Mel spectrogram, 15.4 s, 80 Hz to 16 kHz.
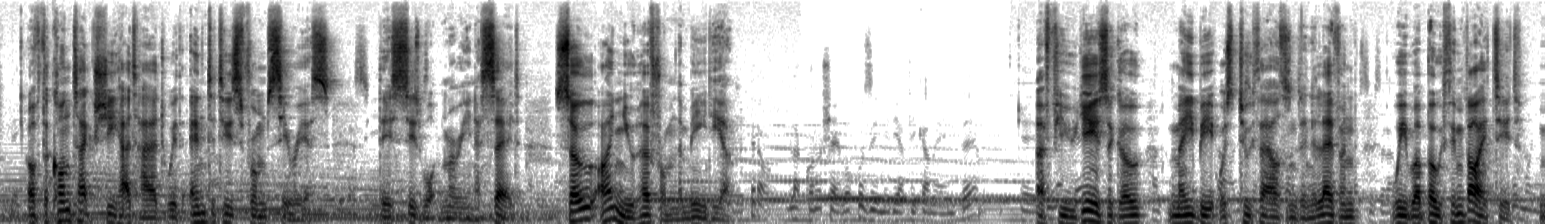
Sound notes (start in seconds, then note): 7.6 dramatic music continues; 7.6 speaking in foreign language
